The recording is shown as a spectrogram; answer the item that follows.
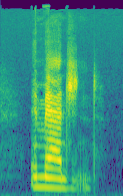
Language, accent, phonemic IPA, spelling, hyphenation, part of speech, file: English, US, /ɪˈmæd͡ʒɪnd/, imagined, imag‧ined, adjective / verb, En-us-imagined.ogg
- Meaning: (adjective) 1. Conceived or envisioned in the mind 2. Only conceivable in one's mind 3. Imaginational; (verb) 1. simple past and past participle of imagin 2. simple past and past participle of imagine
